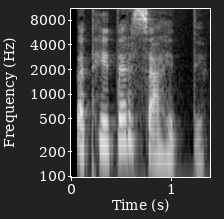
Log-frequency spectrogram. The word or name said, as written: कथेतर साहित्य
